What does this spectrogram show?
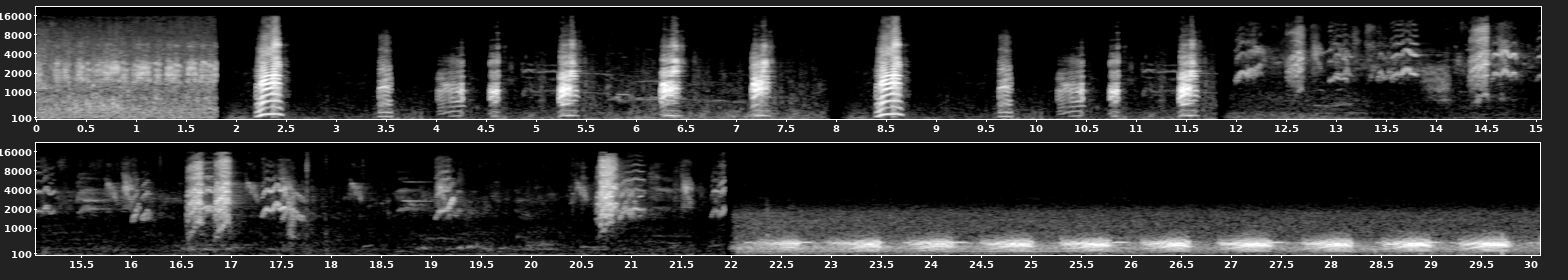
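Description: Bird calls across several short clips: short, sharp honking calls about once a second, then shrill cockatoo screeches, and in the last third a low call repeated steadily, a little over once a second.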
